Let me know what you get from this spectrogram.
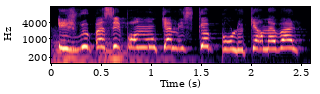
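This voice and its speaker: An actor voicing an eager six-year-old boy superhero in a French children's cartoon, playful, forgetful and excitable, with music behind. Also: very high voice, a little fast. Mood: casual, excusing. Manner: exclamatory, excitable.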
